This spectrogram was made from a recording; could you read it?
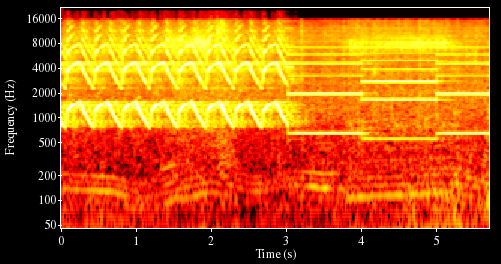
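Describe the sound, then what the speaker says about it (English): A CHP police siren in a snowy GTA roleplay game wails loudly, first in fast repeating upward sweeps, then switching to steady alternating high-low tones, with a vehicle engine rumbling underneath. "We do have the newest CHP siren server side"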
